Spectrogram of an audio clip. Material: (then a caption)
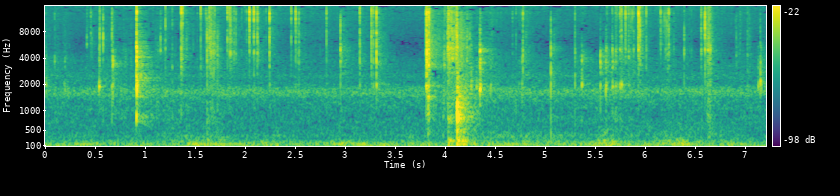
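Soap. A small metal blade carves shavings from a hand-sized solid black soap bar with embossed lettering and a white interior. The cuts make quiet, bright, crisp scraping clicks in a steady irregular stream, with two louder cuts near 1 and 4 seconds. A faint low hum sits underneath.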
